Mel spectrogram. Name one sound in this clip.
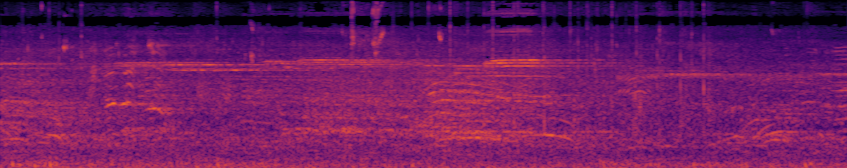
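A volleyball thuds as it is struck.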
